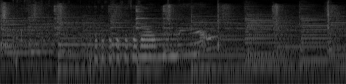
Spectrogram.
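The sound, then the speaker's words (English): A single drawn-out cat meow rises and falls in pitch near the middle, heard over a steady, sustained musical background at moderate volume. “This episode of Not a Couple was recorded in front of a live studio audience of one cat.”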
